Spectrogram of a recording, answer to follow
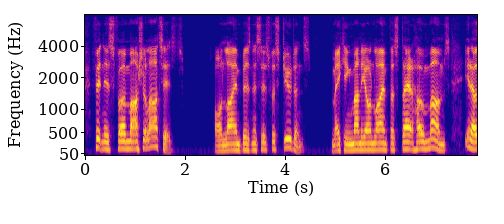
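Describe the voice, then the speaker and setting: A man narrating a scripted marketing lesson in a measured, explanatory way. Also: medium pitch, vocal fry, sharp tone, no echo, clean studio sound. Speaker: course instructor.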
